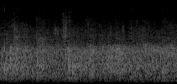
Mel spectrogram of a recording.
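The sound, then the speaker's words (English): A steady round of applause from many hands for speakers' remarks at an event ahead of a BRICS summit in South Africa, dense and even throughout the short stretch, with no voices standing out above the clapping. “I would like us to give them a round of applause for those remarks, please.”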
